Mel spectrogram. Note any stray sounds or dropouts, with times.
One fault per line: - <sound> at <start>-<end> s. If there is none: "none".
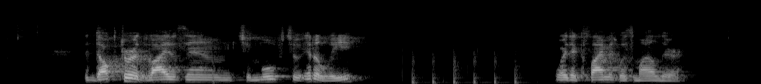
- thud at 3.8-5.4 s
